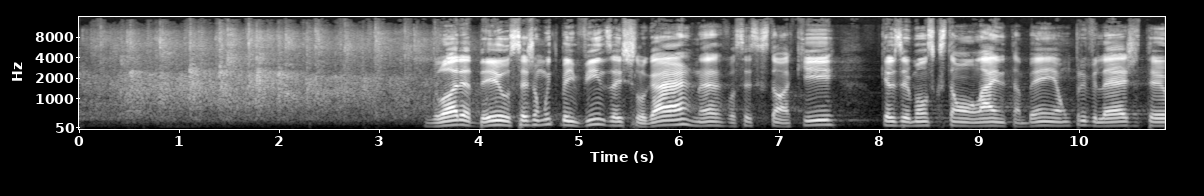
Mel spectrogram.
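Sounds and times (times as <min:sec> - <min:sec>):
audience applauding loudly: 0:00.0 - 0:04.1
speech: 0:03.4 - 0:10.8.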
